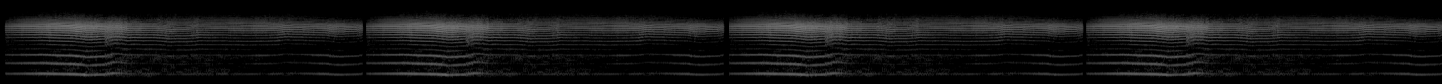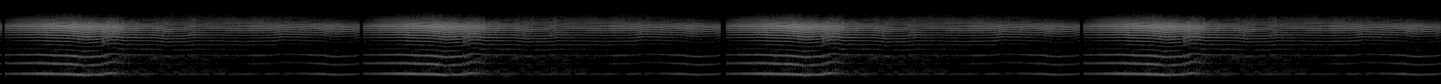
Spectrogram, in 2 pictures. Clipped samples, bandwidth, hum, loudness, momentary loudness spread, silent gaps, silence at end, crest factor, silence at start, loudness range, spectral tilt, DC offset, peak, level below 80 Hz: under 0.1%; 14 kHz; none; -32 LUFS; 11 LU; none; 0 s; 18 dB; 0.05 s; 2 LU; 6.5 dB/octave; under 0.1%; -18 dBFS; under -90 dBFS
